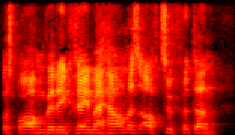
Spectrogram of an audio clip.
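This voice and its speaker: An actor playing a cheeky, sardonic slave in a classical comedy for radio, declaiming with dry mockery. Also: male voice, sits high, flat delivery, fast talker, a bit bright. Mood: mocking, scornful. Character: cheeky, sardonic slave lording it over a god. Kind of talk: theatrical radio play acting of classical comedy.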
